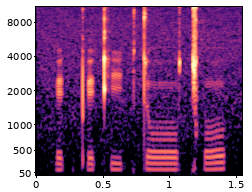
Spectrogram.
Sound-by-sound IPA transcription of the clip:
ekpʼekʰiːktoː ǀʰo

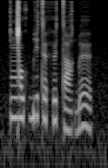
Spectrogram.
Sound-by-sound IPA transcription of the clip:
ŋ͡ǀɔ˥xʷɡ͡bi˥tɘ˧hɨ˥˩ ta˩ʁɡ͡bɘ˥˩

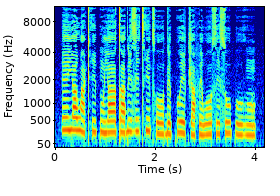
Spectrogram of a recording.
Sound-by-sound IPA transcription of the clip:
eː˦ja˦wã˨kʰi˨ pũ˨jaː˦ta˦ ɗi˦zi˦tʰĩ˦ tʰoː˨ɗe˨ kʷeː˦˨ t͡ʃa˨fe˨woː˦si˦ suː˦puː˨ɣũ˨

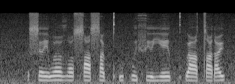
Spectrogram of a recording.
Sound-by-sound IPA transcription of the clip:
səe̯wyðˤy sˤəsˤe kʷʼəpufʲo je kʷʼætˤuɾy

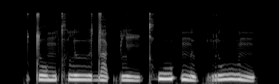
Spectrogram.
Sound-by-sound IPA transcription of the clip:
to˧mkʰlɯː˧ da˨˩k̚pliː˩˦ kʰwu˥˩ʔ nɯ˨˩k̚ru˥˩n

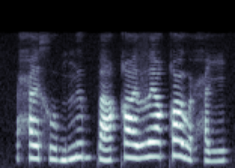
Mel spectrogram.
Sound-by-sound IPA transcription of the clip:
ħɛ˧xu˩b ŋɨ˥bpa˩˥qɛ˥ vɛ˥qu˥˩ħi˩

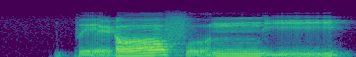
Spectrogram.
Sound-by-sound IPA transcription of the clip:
pḛɽɔ fo̰nːḭ

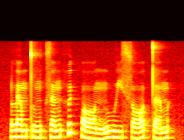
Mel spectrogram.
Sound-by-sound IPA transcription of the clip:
lɐ˧mt̪ʊ˨˧ŋ t͡sɐ˨˧ŋhɵ˥t̚pɔː˨˩nn̪uː˨j sɔː˨˥t̚t̪ɐ˨˧m

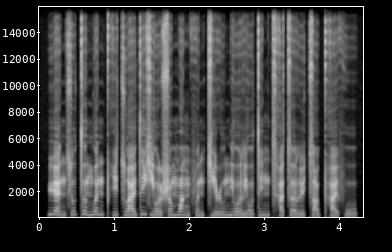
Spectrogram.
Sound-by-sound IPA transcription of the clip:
ɥɛ̰˨˩nsu˨˦ t̪ɤ˥˨n̪wə˥˨npʰi˨˦ t͡swa˨˦ɪ̯t̪i˦ɕjo˨˦ʊ̯ʂɤ˨˦ mɑ˥˨ŋfə˨˦nt͡ɕi˨˦ ɻu˨˦n̪jo˥˨ʊ̯ ljo˨˦ʊ̯t̪i˦ŋt͡sʰä˦t͡sɤ˥˨ ly˨˦ t͡sɑ̰˨˩ʊ̯pʰa˨˦ɪ̯fṵ˨˩

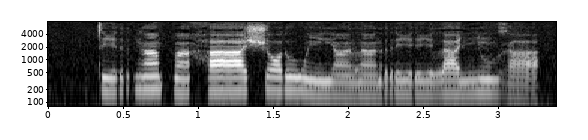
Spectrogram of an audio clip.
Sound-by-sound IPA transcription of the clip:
ti˨rɡã˦ pã˨haː˦ʃɔ˦ ɾu˦wĩ˨jã˨lã˨ ri˨ ɾi˨la˦ɲũ˦ɣa˨

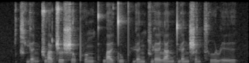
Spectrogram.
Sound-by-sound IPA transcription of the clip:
t͡ɕʰjɛ̰˨˩n ʈ͡ʂwä˥˧ʈ͡ʂɻ̩˥˩ʂɤ˧˥ pʰɤ˥ŋ kʰwa˥˩ɪ̯t̪u˥pʰɥɛ˧˥n t͡ɕɥɛ˥la˥nt̪ɥɛ˥n ʂə˧˥nt͡sʰɹ̩˧˥ɻḛ˨˩˦ɪ̯

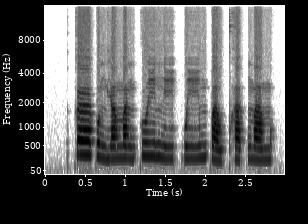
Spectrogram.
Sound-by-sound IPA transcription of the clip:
kœː˧pʊ˨˩ŋ jɐ˨˧mɐ˨˧ŋkʷiː˥n̪iː˨k̚ wiː˨˥mpɐ˨˩wpʰɐ˨˥k̚mɐ˧m

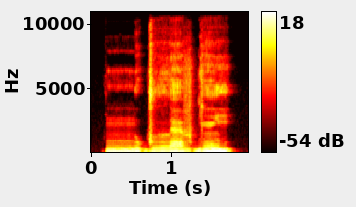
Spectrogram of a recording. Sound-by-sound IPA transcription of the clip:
nːuɡlːævɡẽj

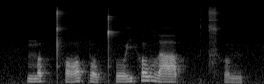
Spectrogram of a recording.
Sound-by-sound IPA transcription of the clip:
mɐ˨˥p̚t̪ʰɔː˨˥ po˨wt̪ʰuː˨˧jho˥w laː˧p̚ | t͡sʰʊ˨˩ŋ

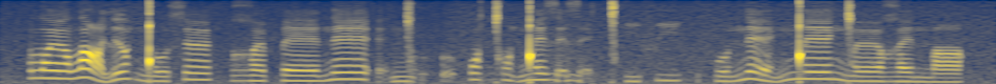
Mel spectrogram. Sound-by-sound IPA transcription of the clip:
lˠœː˦lˠɑ˥˩ lʲɔ˦ŋ͡ǃo˨sœ˦ | ʁœ˨pɛː˨nɛː˦ ʔɛ̰˨ŋ͡ǀo̰˨ ʔo̰˥˩fɔ˦ɡ͡ǀɔ˥˩ŋ͡ǃɛ˦ zɛ̰˦zɛ̰˨ǀʰi˨fi˦ | fo˨nɛː˥˩ ŋ͡ǃɛː˦ŋ͡ǀœː˨ʁɛ˨ nɑ˨

